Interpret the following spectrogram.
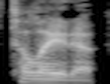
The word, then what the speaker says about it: Toledo: It's Toledo.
